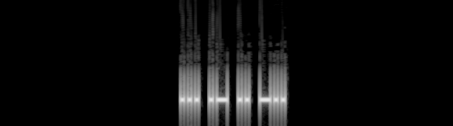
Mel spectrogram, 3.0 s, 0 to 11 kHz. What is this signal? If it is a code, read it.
Morse code, heard as a keyed tone, about 50 wpm, 700 Hz. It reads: SAID
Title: Top 500 Words Repeated 50wpm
